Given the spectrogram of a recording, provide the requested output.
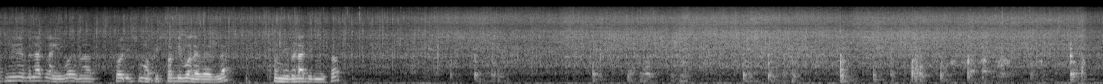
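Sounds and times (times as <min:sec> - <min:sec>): vegetables sizzling in hot oil: 0:00.0 - 0:11.0
spatula scraping a pan: 0:04.3 - 0:11.0.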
